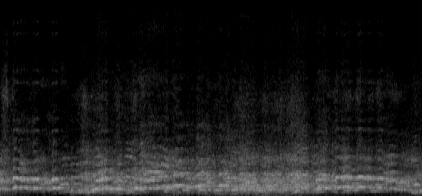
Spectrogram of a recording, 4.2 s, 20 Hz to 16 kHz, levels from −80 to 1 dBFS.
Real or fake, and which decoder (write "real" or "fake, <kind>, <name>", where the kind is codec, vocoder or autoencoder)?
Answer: fake, vocoder, BigVGAN v2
